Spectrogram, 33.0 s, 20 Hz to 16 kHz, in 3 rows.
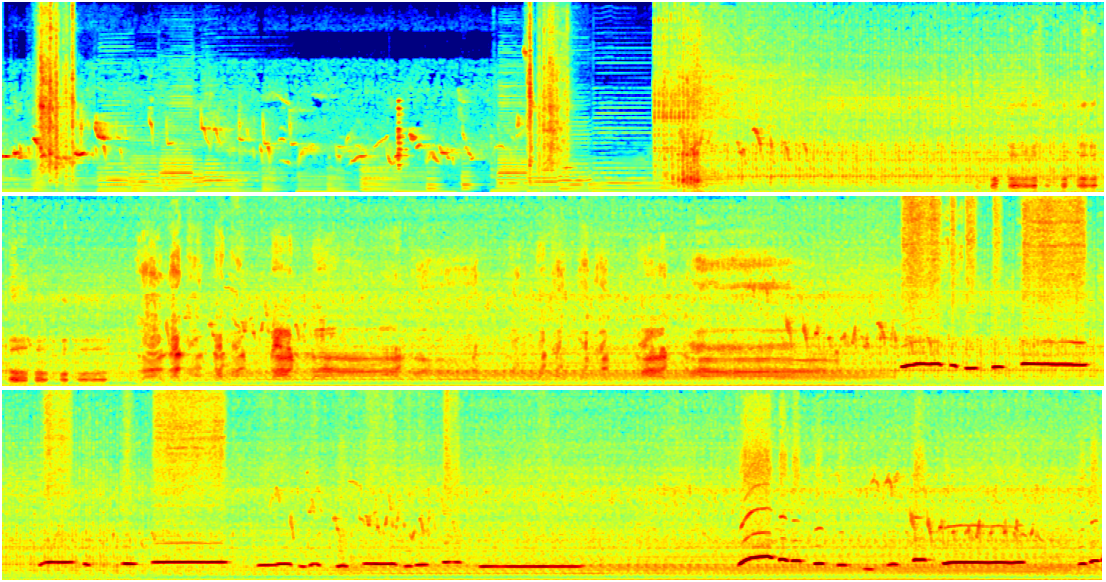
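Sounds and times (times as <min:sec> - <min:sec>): low machine hum: 0:08.9 - 0:28.1
person whistling a tune: 0:20.0 - 0:28.0, 0:29.4 - 0:33.0.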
